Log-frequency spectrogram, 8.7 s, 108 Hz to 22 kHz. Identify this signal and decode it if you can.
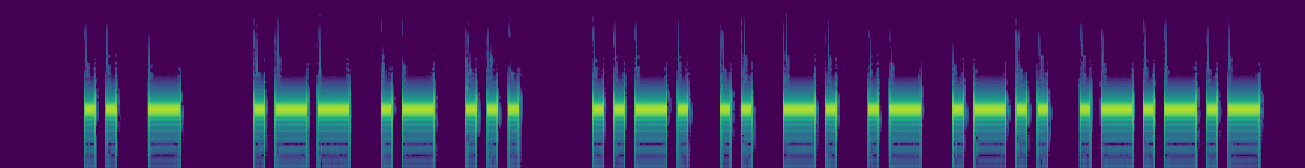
Morse code, heard as a keyed tone, about 17 wpm, 700 Hz. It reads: IT WAS FINAL.
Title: Sentences from Top 1000 Words - Review Part 2 - 17wpm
